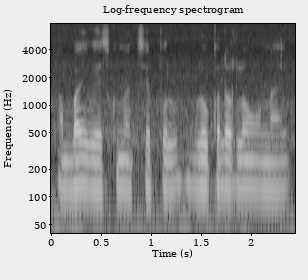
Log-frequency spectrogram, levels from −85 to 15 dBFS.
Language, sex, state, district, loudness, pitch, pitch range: Telugu, male, Telangana, Mahabubabad, -19 LUFS, 125 Hz, 125-130 Hz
